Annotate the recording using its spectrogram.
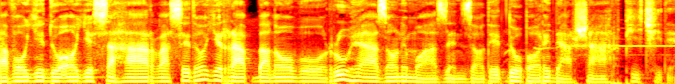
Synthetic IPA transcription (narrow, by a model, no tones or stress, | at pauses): ævɒːje̞d̪oɒːje̞sæɦæɾvæse̞d̪ɒːje̞ræbːænɒːvoruːɦe̞æzɒːne̞moæzːenzɒːd̪e̞d̪obɒːɾe̞d̪æɾʃæhɾpʰiːt͡ʃʰḭːd̪e̞̰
